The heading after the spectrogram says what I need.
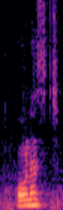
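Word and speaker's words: honest: অনেস্ট এখানে এইসের উচ্চারণটা কিন্তু উচ্চারিত হয়নি, যেমন এইসের উচ্চারণ হচ্ছে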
